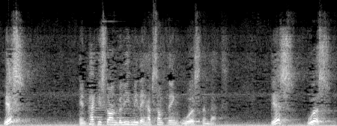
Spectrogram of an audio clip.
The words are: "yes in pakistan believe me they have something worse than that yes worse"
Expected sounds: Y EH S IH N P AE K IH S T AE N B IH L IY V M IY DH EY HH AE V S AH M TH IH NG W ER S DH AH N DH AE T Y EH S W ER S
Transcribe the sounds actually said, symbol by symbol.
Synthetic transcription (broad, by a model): Y EH S IH N P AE K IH S T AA N B IH L IY V M IY DH EY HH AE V S AH M TH IH NG W ER S DH AH N DH AE T Y EH S W ER S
